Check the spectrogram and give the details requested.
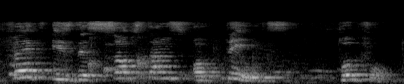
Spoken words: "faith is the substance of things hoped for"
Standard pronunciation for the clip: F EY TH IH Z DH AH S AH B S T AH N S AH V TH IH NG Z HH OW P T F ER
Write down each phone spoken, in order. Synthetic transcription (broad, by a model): F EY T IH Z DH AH S AH B S T AH N S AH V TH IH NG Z HH OW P F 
